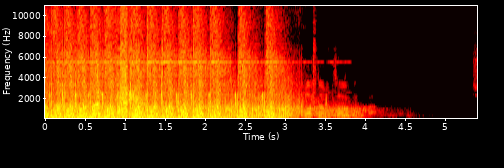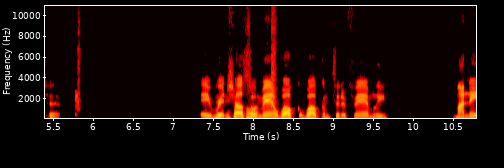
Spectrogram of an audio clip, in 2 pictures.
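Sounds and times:
rapid machine-gun fire used as a gunshot sound effect in a beat: 0.0 - 4.0
speech: 5.5 - 5.7, 7.4 - 9.8, 10.5 - 10.7.

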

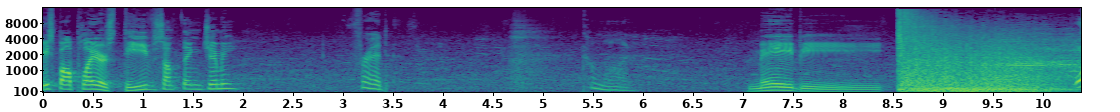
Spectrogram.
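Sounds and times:
speech: 0.0 - 2.0, 3.2 - 3.6, 5.5 - 6.0, 7.0 - 9.0
confetti cannon blast: 8.6 - 10.2.

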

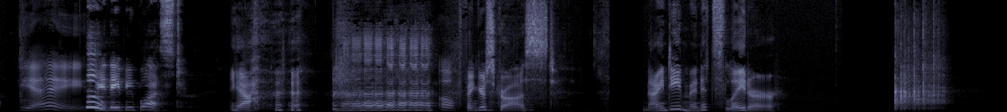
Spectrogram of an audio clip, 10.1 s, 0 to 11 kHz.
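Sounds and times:
speech: 0.2 - 5.6, 6.4 - 7.9
new dice rattling across a hard tabletop during a tabletop roleplaying game: 9.0 - 9.6.

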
